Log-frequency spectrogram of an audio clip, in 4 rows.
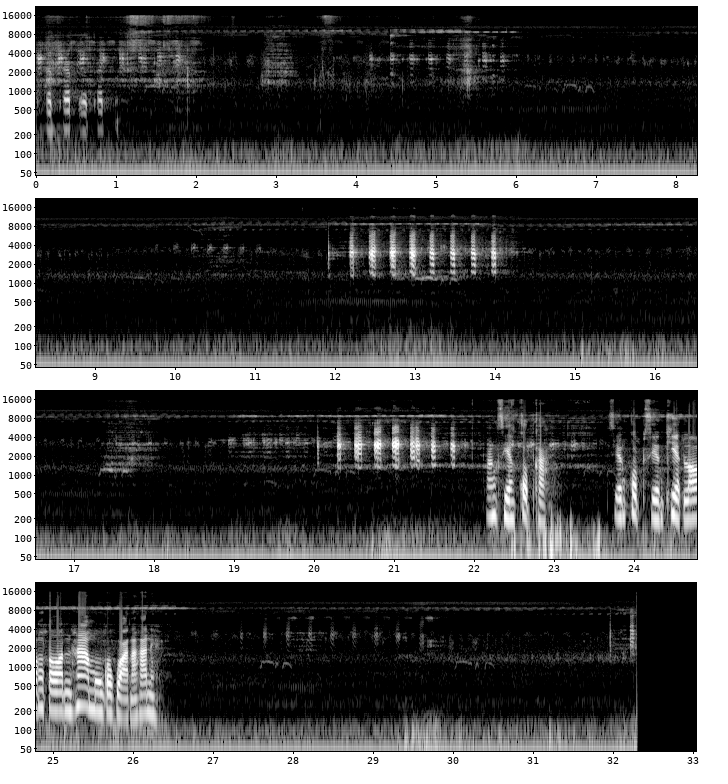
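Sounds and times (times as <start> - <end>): frogs calling in pulsed trains: 0.0 - 32.3.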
